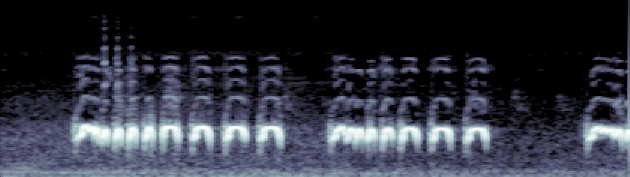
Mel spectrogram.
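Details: Zebra dove calling to its flock: quick staccato bursts of soft, mid-pitched arched cooing notes, one run of eight, a pause, another run of seven, then a fresh burst starting.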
